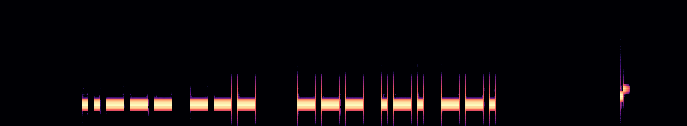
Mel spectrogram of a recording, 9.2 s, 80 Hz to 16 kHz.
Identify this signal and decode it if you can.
Morse code, heard as a keyed tone, about 15 wpm, 700 Hz. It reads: 2O ORG
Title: Winter Field Day Exchanges 15wpm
